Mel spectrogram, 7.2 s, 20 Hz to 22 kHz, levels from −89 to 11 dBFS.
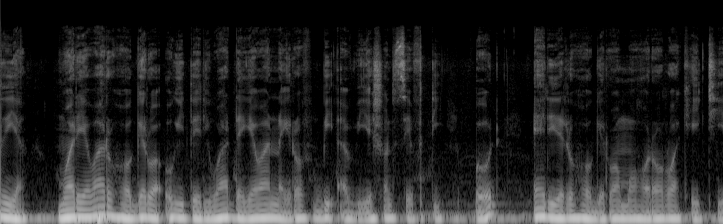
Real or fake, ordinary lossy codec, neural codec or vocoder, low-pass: real; none; none; 14.4 kHz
